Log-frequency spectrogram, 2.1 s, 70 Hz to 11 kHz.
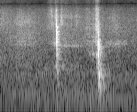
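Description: Two short clicks, the second louder, as a new brake pad is slid into the rear caliper carrier of a Nissan 350Z and knocks against the carrier and its pad clips.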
